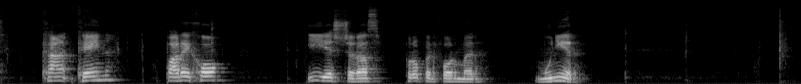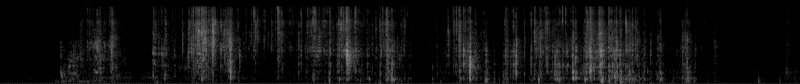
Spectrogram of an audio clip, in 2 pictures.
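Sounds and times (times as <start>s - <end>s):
wrapper crinkling and tearing: 8.7s - 15.4s.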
